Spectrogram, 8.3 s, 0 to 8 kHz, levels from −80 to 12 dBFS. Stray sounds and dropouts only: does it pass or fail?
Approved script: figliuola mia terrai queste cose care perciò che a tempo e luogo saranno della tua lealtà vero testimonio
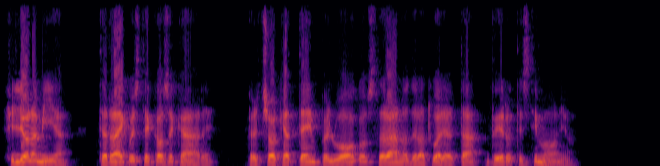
pass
